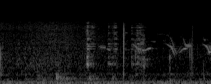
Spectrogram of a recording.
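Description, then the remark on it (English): Hamburgers sizzle on a griddle at an outdoor barbecue in a steady, soft crackling hiss, broken by a couple of sharp metallic scrapes and clicks as a patty is flipped; quiet. “How long do I have to listen to them sizzling there on the griddle?”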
